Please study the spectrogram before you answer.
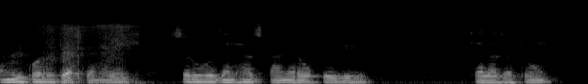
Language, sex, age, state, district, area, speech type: Marathi, male, 18-30, Maharashtra, Beed, rural, spontaneous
